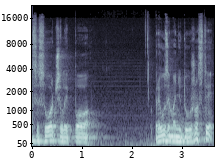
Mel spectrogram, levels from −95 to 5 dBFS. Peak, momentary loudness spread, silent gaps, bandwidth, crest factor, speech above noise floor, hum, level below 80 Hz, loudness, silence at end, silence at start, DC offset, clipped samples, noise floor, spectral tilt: -2 dBFS; 15 LU; none; 17.5 kHz; 12 dB; 29 dB; none; -34 dBFS; -13 LUFS; 0 s; 0 s; under 0.1%; under 0.1%; -42 dBFS; -5.5 dB/octave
